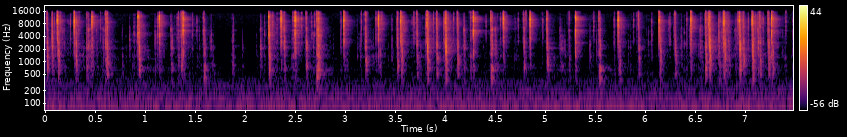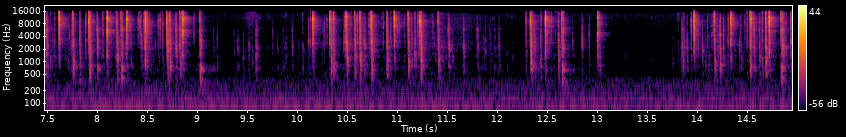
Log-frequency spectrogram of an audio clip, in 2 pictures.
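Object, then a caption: Plastic mechanical keyboard with round keycaps. Fingertips and long nails type on a full pink, grey and white mechanical keyboard with round plastic keycaps, producing rapid, bright, sharp clacks that stop instantly. Bursts of typing are broken by brief pauses near 2, 9 to 10, 12 and 13.5 seconds, over a faint steady low hum.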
